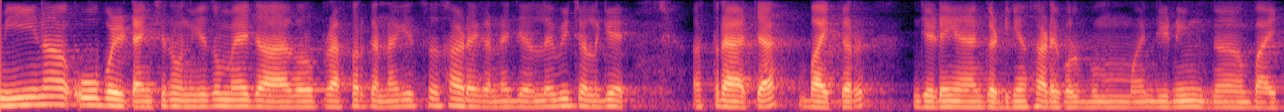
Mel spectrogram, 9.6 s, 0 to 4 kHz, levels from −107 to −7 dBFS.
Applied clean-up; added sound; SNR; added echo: none; none; none; none.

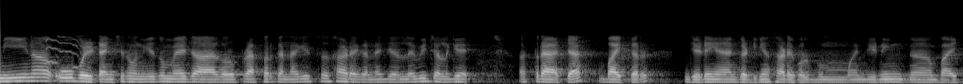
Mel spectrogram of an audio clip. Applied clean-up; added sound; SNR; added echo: none; Cupboard open or close; 17 dB; none.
